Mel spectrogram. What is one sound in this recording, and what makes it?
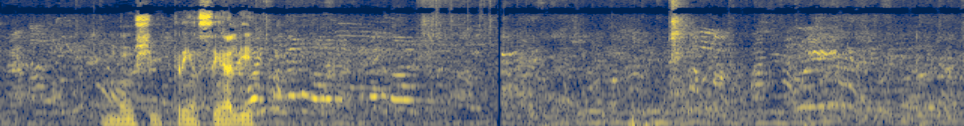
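Children and adults chatter and call out in a crowd outdoors.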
